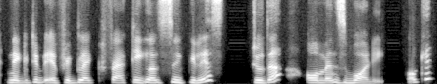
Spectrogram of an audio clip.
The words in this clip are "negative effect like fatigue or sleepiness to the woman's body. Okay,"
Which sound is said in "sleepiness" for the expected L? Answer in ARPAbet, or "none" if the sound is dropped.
none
